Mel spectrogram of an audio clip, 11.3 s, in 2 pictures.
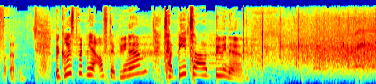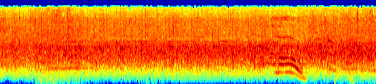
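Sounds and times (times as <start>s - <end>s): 
speech: 0.0s - 4.0s, 10.1s - 10.4s
audience applause in a large room: 4.0s - 11.2s.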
